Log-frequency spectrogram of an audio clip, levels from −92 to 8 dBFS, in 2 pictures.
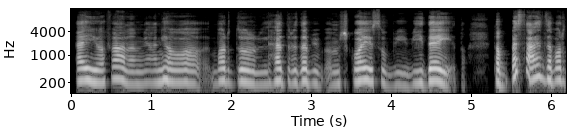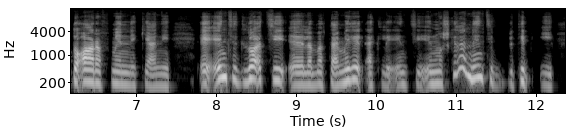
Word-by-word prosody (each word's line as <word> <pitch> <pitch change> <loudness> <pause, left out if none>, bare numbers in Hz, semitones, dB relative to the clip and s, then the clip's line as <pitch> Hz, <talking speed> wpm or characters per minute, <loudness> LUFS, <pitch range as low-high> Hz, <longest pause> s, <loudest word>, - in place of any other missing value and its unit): أيوة 225 -3 +3
فعلًا، 210 -6 -1
يعني 205 +3 -3
هو 210 -2 -3
برضو 215 0 -1
الهدر 200 +3 -2
ده 220 +3 +2
بيبقى 195 -4 -11
مش 190 +2 -2
كويس 225 0 +3
وبي 180 -2 -12
بيضايق 205 +3 +4
ط - - -33 0.3
طب - - 0
بس - - +1
عايزة 250 +1 +5
برضو 235 -1 0
أعرف 205 -3 +4
منِك، 180 -3 -8
يعني 160 -1 -7 0.4
أ 200 - +1
أنتِ 270 0 +3
دلوقتي، 235 0 0
آآ، 180 +1 -2
لمّا 180 +1 -5
بتعملي 195 +7 -1
الأكل، 180 -5 -9
أنتِ 180 +2 -13
المشكلة 195 - -7
إن 280 - +3
أنتِ 265 -2 -1
بتبقي 190 -2 -10
205 Hz, 155 wpm, -21 LUFS, 185-230 Hz, 0.4 s, عايزة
